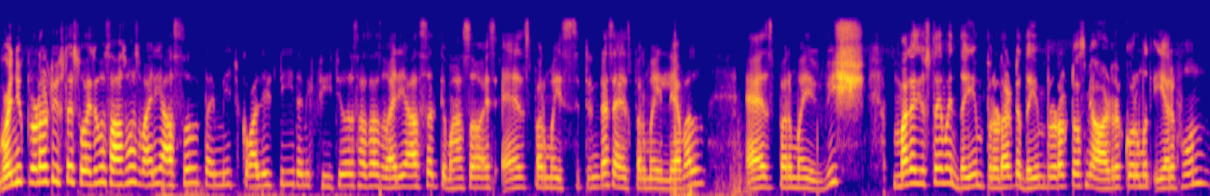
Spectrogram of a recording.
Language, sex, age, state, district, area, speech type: Kashmiri, male, 18-30, Jammu and Kashmir, Pulwama, urban, spontaneous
